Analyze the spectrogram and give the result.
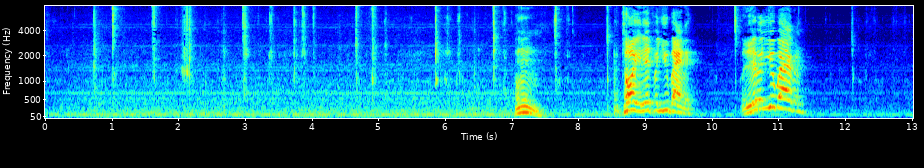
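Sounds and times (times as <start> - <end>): faint low hum: 0.0 - 13.0
chewing juicy fruit: 0.8 - 8.7.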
